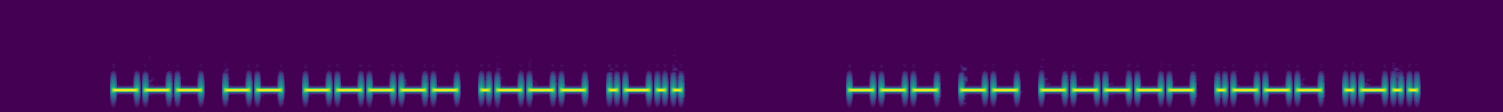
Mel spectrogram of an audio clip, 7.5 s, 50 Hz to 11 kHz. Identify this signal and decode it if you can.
Morse code, heard as a keyed tone, about 32 wpm, 700 Hz. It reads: OM0JL OM0JL
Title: DXCC-100 Call Signs - 5 Characters - Repeated 3x - 30wpm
